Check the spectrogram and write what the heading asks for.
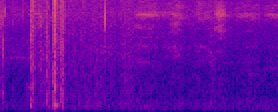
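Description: Toy figures and miniature dollhouse furniture handled on a table: two quick knocks near the start, then faint scraping and rubbing.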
